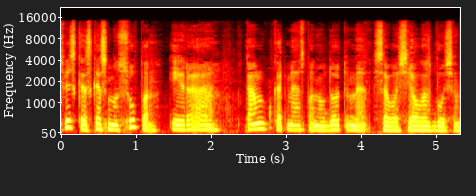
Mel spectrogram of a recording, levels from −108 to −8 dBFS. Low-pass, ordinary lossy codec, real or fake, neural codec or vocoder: 14.4 kHz; AAC, 48 kbps; fake; codec, 44.1 kHz, 3.4 kbps, Pupu-Codec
